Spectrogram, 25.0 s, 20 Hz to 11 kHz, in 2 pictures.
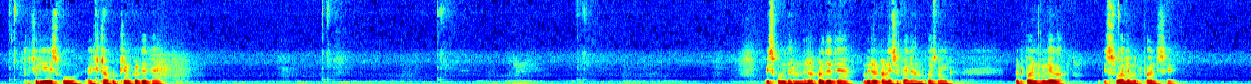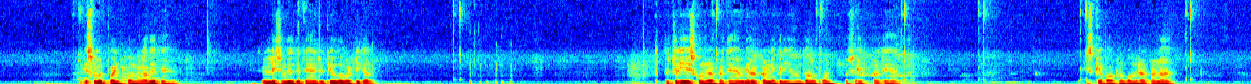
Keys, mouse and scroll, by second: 8.6 Escape, 8.8 Escape, 9.0 Escape, 9.2 Escape, 10.3 Escape, 10.5 Escape, 13.2 shift+click, 16.1 Escape, 17.1 Escape, 17.3 Escape, 17.5-19.0 Escape.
